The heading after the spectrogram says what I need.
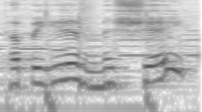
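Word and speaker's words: papier-mâché: It is pronounced papier mache.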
